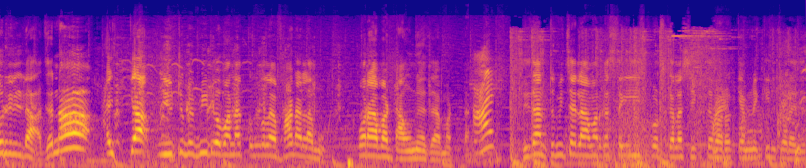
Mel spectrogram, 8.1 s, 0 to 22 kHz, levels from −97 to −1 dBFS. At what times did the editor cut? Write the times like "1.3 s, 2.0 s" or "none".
4.9 s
